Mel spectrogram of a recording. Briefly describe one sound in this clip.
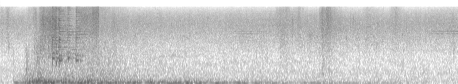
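A game enemy bursts apart in a deep rumbling blast that slowly fades.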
